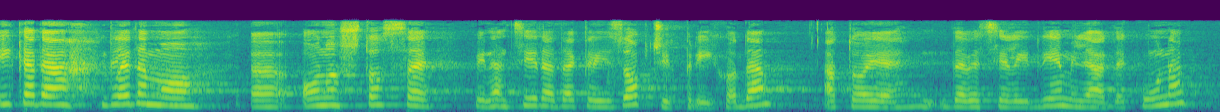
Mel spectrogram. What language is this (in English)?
Croatian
